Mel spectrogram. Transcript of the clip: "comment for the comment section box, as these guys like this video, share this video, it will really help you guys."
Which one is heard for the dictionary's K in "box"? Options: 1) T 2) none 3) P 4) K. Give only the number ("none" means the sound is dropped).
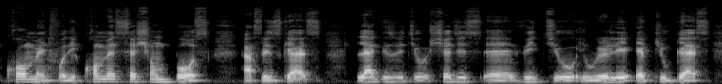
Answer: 2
